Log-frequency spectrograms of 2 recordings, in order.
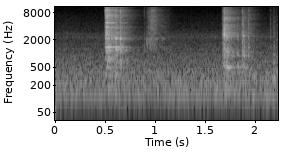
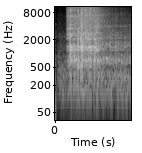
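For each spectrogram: First: Light, dry clicks with almost no ring: a plastic card clattering on a hard surface. Second: A single bright metallic clink with a ringing tone near 1.4 kHz, the sound of a metal card.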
